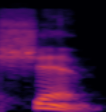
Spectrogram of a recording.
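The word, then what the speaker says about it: שם: Israeli language they refer to this word they pronounce it as Shem or shame right but sham from an ancient hebraic perspective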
